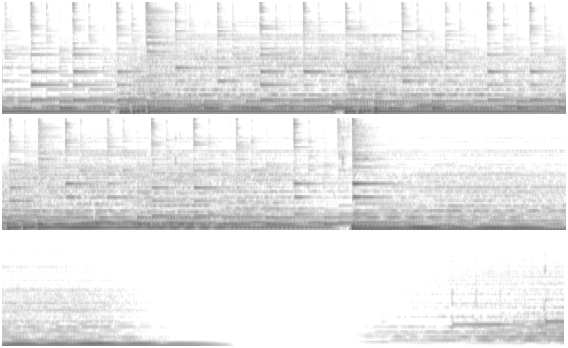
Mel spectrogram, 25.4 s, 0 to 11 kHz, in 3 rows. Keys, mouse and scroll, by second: 0.0 KP_7, 6.9 KP_3, 7.8 KP_1, 11.8 s, 14.7 s, 20.1 r, 24.1 s.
